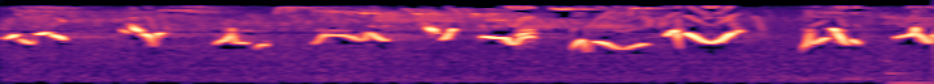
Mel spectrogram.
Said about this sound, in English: Finally, the cheerful, bubbly notes of an ultramarine grosbeak are a reminder that our spring and the arrival of birds like the rose-breasted grosbeak isn't too far off.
